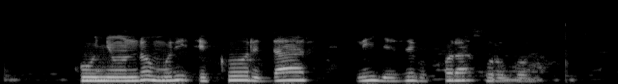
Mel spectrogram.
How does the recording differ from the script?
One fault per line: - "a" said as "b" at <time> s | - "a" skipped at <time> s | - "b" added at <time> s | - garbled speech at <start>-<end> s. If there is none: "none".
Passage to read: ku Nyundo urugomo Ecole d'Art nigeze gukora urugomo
- "urugomo" said as "muri" at 1.6 s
